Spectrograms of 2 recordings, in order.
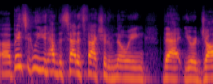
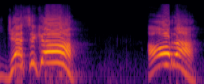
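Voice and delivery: calling out loud; 11 semitones higher, 8 dB louder, slower than usual. Acted. Calling out to employee.

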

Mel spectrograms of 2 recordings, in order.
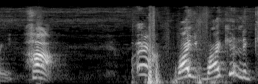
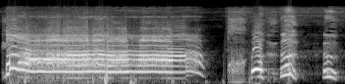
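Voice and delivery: very high, loud shriek; piercing horror scream; terrified scream; 10 semitones higher, 6 dB louder, much slower than usual. Acted. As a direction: scream for your life. Screaming from nightmare.

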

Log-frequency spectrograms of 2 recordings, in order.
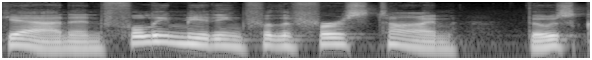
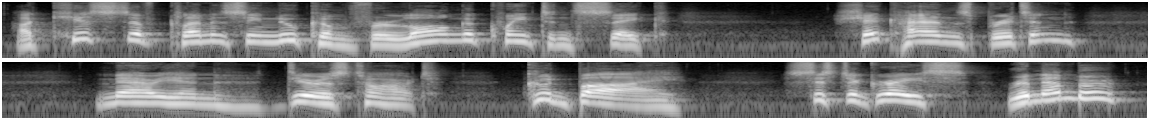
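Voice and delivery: put-on raised, tender young lover's voice; lightly voiced earnest young man; 9 semitones higher, 6 dB louder than usual. Young man tells Marian of Grace, tender and higher. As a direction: speak fondly of the absent sister. Clemency and Alfred farewells.

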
